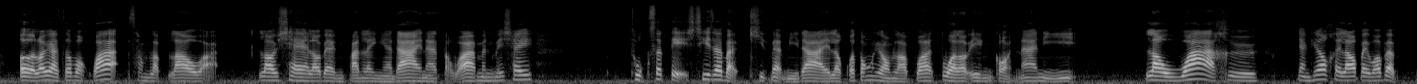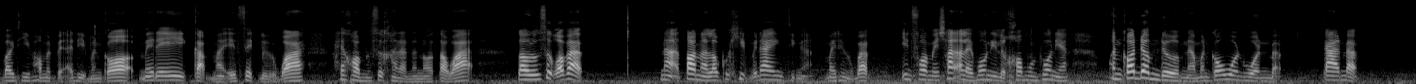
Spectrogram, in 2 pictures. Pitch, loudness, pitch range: 170 Hz, -28 LUFS, 145-200 Hz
